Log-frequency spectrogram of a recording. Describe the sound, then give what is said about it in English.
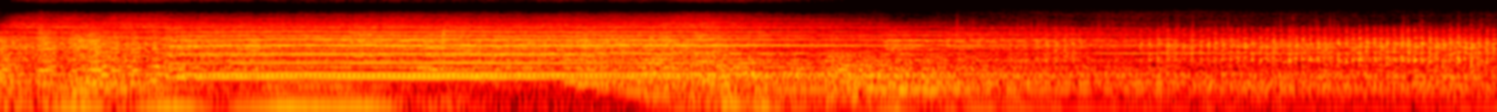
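An old Model T Ford engine roars steadily and loudly through the back streets of Cairo, with a buzzing, harmonic drone whose pitch dips and shifts partway through before settling into a rougher rumble. No one speaks. “I was slammed into an old Model T Ford, and off we went roaring through the back streets of Cairo.”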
